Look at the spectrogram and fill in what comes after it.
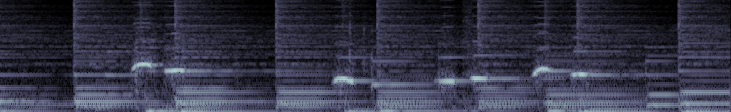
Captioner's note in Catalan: xiular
